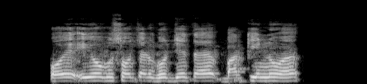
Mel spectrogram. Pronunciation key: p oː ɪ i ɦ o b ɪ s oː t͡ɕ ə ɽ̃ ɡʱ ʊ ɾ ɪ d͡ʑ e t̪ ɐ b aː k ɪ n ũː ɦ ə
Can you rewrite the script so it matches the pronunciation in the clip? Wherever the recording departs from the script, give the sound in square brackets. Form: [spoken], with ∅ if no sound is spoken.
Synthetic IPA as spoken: p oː ɪ [ɪ] ɦ o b ɪ s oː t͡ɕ ə ɽ̃ ɡʱ ʊ ɾ ɪ d͡ʑ e t̪ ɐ b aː k [i] n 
